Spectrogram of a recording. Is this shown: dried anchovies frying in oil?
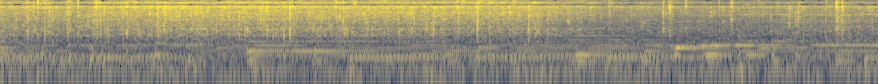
yes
